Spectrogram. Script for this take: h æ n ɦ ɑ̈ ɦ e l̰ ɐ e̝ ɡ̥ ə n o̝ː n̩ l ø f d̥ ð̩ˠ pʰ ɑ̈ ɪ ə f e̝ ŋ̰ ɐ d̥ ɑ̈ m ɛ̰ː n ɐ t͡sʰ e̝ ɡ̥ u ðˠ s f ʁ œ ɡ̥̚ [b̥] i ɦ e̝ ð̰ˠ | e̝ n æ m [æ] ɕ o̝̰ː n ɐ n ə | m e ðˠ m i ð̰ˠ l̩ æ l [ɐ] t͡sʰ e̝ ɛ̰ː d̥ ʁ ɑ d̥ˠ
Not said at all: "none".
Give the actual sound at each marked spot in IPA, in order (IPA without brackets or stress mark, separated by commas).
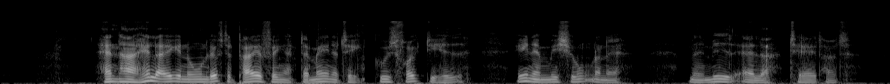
d̥, i, ɐ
